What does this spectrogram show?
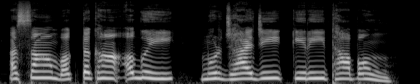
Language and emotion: Sindhi, neutral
